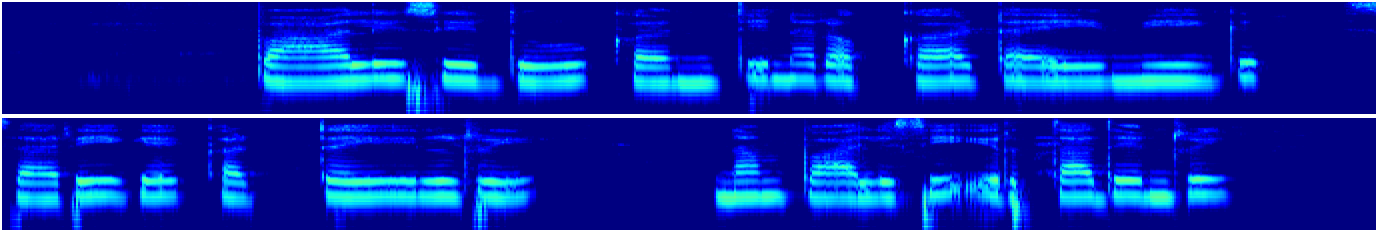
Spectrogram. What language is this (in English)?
Kannada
